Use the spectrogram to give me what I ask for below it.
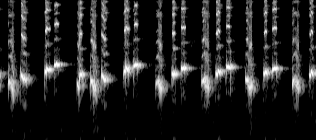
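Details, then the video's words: Trucukan song used as a lure to make other trucukan sing back: long rapid chattering series of short bubbly whistled notes dipping and rising around a mid pitch, delivered in quick pairs with brief gaps. "KICAU SUARA trucukan gacor ropel panjang pancingan trucukan agar bunyi MENJADIKAN trucuk gacor NYAUT"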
